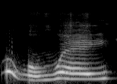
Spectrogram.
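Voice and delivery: loud, slow curt dismissal; giant wife sending off. Acted. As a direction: shoo him off the doorstep. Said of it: "she told him".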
